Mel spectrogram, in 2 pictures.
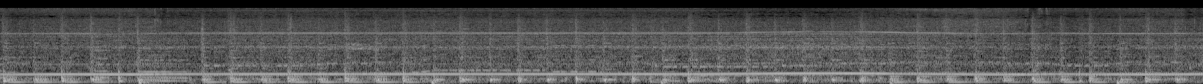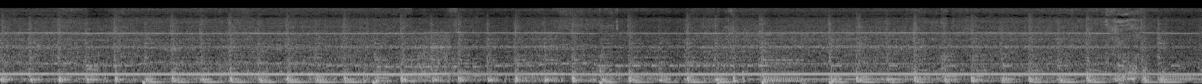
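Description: Vacuum cleaner running with a steady whine, its pitch rising slightly a couple of times, while its red crevice tool is held down at the carpet. Over it comes rapid, uneven scratching and rubbing against the carpet.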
